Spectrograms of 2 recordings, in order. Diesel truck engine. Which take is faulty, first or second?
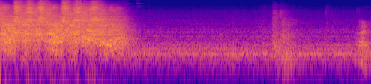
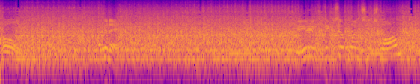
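second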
